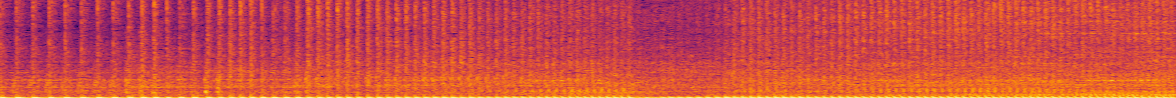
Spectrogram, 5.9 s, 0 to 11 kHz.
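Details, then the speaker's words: Suzuki Eiger 4x4 ATV after replacing the drive belt, the fault all along; owner suspects a wrongly fitted metal gasket chewed the old belt. Steady low drone with even pulses, brief dip then smooth pull under load; drives normally after repair. "All right, forward, low, high, reverse, all work. So it was the belt the whole time."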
